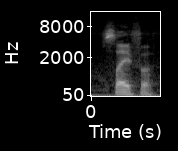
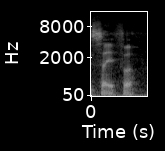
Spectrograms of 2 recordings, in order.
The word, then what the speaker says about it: Seifer: prepared right oh hey the first person i know who pronounces safe is the name the same way i do yeah it's always it's always seemed like safer to me s-e-i-f-e-i comes up as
